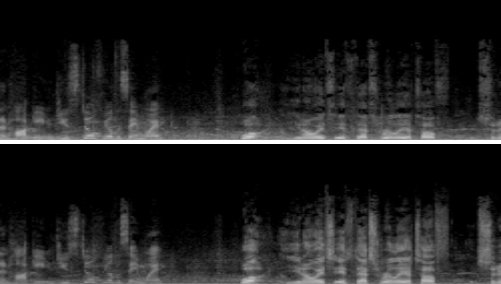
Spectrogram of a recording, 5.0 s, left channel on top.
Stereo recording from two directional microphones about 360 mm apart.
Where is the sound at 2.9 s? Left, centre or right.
Right.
